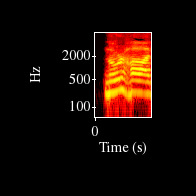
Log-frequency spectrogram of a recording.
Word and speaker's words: Nourhan: Is it Nourhan? Nourhan. Yeah, it's a Turkish name, but I make it easy for people.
